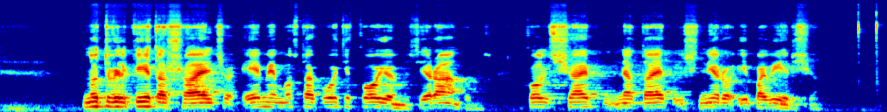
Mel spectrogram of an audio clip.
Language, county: Lithuanian, Telšiai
